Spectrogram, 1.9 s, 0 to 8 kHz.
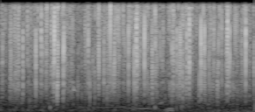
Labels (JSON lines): {"label": "biophony, cascading saw", "recorder": "SoundTrap 600 or HydroMoth"}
